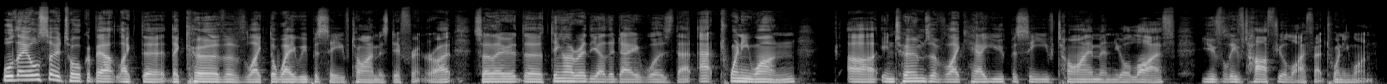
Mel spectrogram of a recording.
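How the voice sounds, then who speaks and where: Smooth-voiced man in casual podcast chat. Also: moderate pace, no room sound, studio quality. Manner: rambling, conversational, drops to a low mumble at times. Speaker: podcast co-host.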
